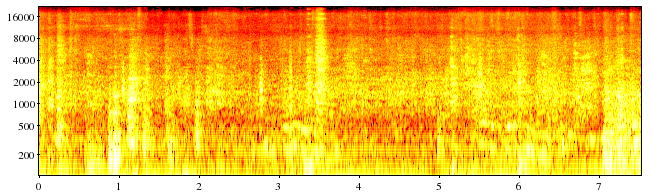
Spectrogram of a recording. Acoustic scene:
restaurant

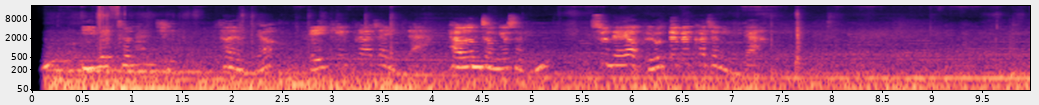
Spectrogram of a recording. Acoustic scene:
bus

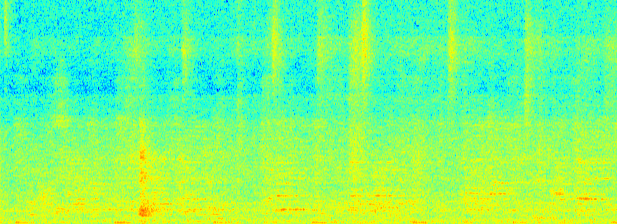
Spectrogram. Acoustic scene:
cafe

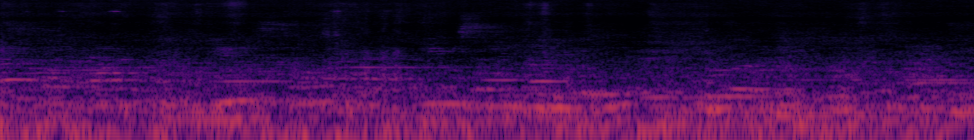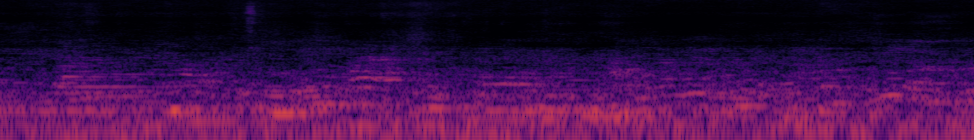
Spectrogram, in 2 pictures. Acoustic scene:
cafe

